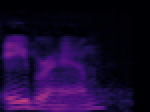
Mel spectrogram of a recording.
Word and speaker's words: Avraham: The meaning of those names is Avraham, if you want to say it properly, all right, is the father of many.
